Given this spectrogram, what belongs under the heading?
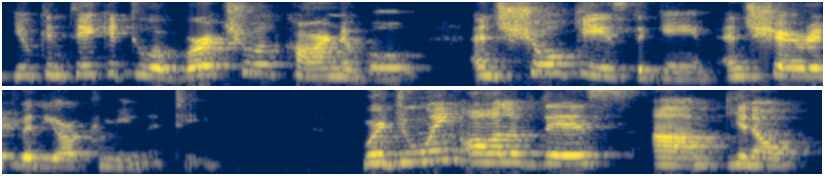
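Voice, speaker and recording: A woman in her thirties from Pakistan, Pashto her first language, delivering an upbeat, rehearsed startup pitch with rhetorical questions. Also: a bit bright.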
